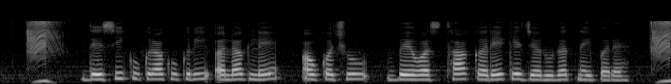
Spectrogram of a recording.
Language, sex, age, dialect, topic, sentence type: Chhattisgarhi, female, 18-24, Eastern, agriculture, statement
